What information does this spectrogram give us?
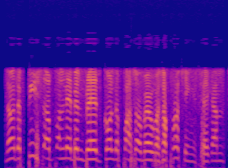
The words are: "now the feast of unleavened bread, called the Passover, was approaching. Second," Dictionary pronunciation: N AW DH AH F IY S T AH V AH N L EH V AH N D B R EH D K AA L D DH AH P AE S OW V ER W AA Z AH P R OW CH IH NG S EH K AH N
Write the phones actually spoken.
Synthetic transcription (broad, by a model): N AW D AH P IY S AH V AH N L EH B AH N B R EH D K AA L D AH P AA S OW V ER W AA S AH P R OW CH IH NG S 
